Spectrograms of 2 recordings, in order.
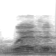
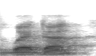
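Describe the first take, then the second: First: The middle consonant is a th sound. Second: The middle consonant is a d sound. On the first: The speaker calls it right. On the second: The speaker calls it wrong.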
